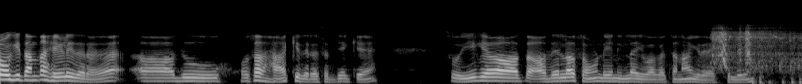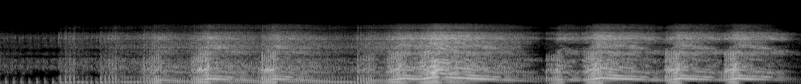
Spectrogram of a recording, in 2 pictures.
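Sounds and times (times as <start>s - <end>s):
motorcycle engine revving: 7.1s - 16.0s.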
